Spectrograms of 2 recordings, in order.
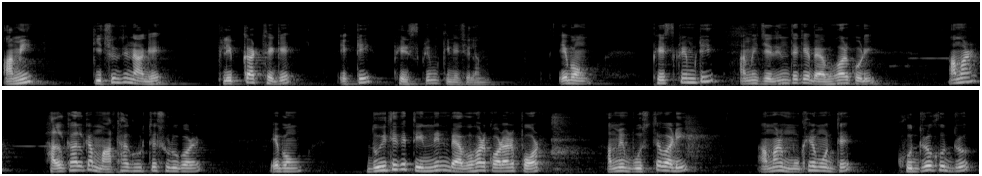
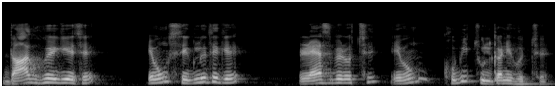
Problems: constant background noise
